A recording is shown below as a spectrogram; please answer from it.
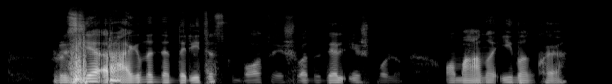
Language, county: Lithuanian, Vilnius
